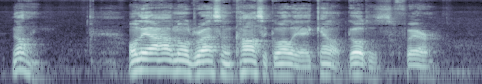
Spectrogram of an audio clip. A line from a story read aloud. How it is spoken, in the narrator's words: By a violent effort, she controlled her vexation and responded in a calm voice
